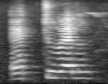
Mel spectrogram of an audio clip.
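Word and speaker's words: actual: यू ए एल आए जब भी किसी शब्द में टी के बाद यू ए एल आए तो टी का उच्चारण च हो जाता है यानी कि टी को च से पढ़ते हैं एक्चुअल मचल टेक्चुअल देखो इसमें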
